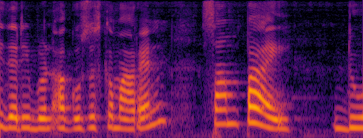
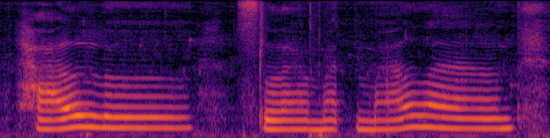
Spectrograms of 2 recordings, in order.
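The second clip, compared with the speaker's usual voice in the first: slow, stretched-out, unhurried drawn-out words; 8 dB quieter than usual. Showing the slow style the speaker says they can't do: slow, drawn-out speech. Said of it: "aku nggak bisa lambat-lambat sih yang kayak".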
